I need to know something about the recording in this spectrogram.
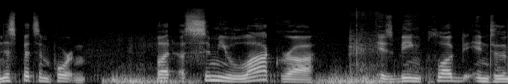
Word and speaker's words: simulacra: simulation versus simulacra and I'm pronouncing simulacra using the British pronunciation because of the mall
